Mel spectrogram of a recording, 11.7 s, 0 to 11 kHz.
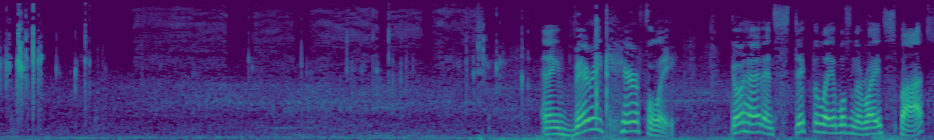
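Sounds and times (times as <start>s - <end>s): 
aerosol can spraying adhesive: 1.7s - 6.0s
speech: 6.8s - 8.5s, 9.2s - 11.6s.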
